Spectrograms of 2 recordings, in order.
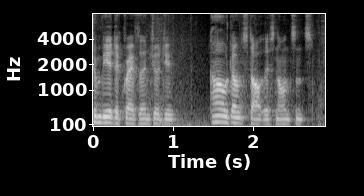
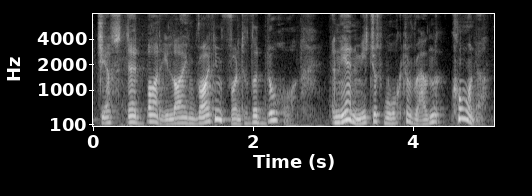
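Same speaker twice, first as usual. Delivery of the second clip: a hint of a pompous wraith, rising higher as it goes; mock enemy inner voice; 3 semitones higher than usual. Gamer mocking a wraith's thoughts, mild pompous voice. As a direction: narrate the wraith's thoughts as a self-important fool. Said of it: "You not think".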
